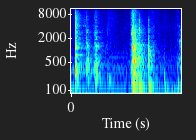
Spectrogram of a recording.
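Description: Thermomix bowl chopping carrots, celery and onion: rapid bursts of blade chopping against a whirring motor, with two strong pulses close by and no voices.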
